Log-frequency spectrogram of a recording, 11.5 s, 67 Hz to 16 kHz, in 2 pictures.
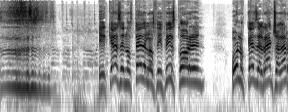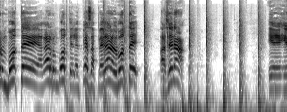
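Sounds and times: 
swarm of bees buzzing in flight: 0:00.0 - 0:01.0
speech: 0:00.5 - 0:01.2, 0:02.0 - 0:09.5, 0:11.1 - 0:11.4.

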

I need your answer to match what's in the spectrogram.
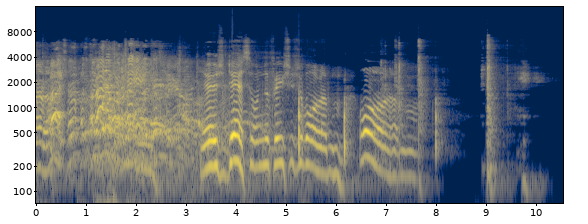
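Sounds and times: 
speech: 0:00.0 - 0:02.7, 0:03.3 - 0:07.5
laughter: 0:00.0 - 0:07.7
back door opening and shutting: 0:09.0 - 0:09.6.

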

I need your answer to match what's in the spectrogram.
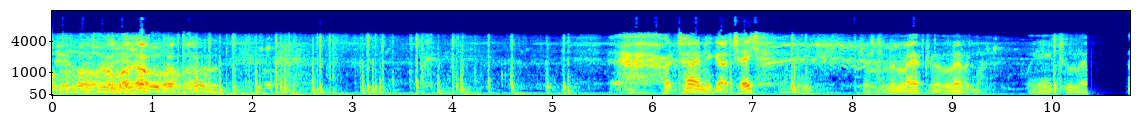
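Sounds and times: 
horses' hooves clip-clopping at a trot: 0:00.0 - 0:05.3, 0:06.2 - 0:09.3
speech: 0:00.8 - 0:01.8, 0:06.2 - 0:07.2, 0:08.4 - 0:10.4.

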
